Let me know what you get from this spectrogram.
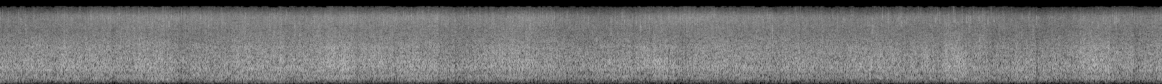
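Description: Heavy rain pouring steadily onto wet pavement, an even hiss that holds at one level throughout.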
